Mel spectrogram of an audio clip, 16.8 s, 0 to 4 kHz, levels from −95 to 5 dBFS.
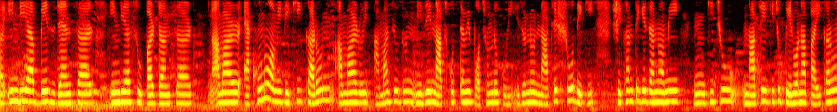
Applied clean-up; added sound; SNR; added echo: none; none; none; none.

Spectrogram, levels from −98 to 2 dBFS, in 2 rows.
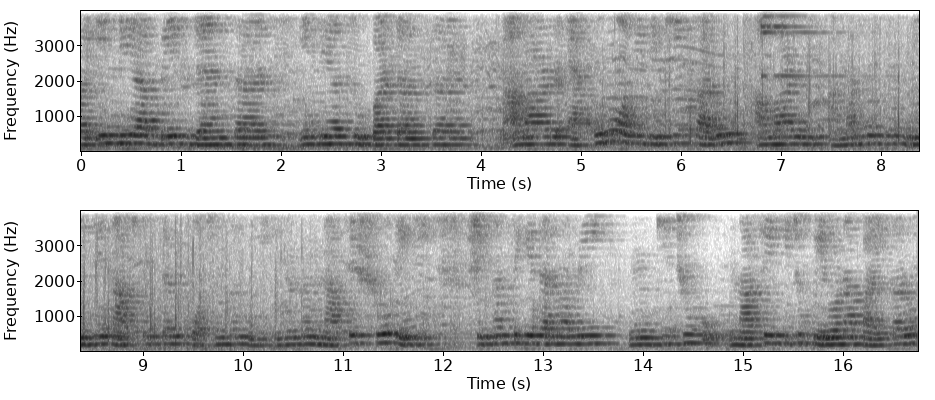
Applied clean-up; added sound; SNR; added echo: none; Livestock, farm animals, working animals; 17 dB; reverberation time 0.7 s.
